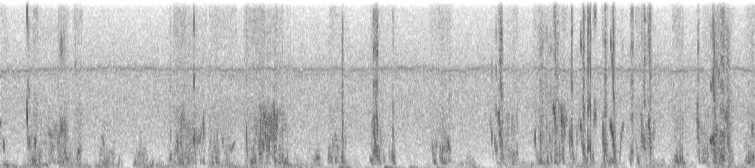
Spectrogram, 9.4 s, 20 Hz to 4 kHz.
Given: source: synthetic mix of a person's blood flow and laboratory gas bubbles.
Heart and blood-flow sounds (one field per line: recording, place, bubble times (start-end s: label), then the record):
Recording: Doppler ultrasound of blood flow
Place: precordium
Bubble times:
0.00-0.08 s: bubbles
0.29-1.03 s: bubbles
2.09-2.58 s: bubbles
2.61-2.95 s: bubbles
3.03-3.74 s: bubbles
4.08-4.35 s: bubbles
4.60-4.96 s: bubbles
5.37-5.66 s: bubbles
6.11-6.48 s: bubbles
6.65-7.46 s: bubbles
7.52-7.81 s: bubbles
7.84-8.21 s: bubbles
8.40-8.58 s: bubbles
8.69-9.18 s: bubbles
9.30-9.45 s: bubbles
From the record:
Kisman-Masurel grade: 333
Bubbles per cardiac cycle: rolling drumbeat, 9 or more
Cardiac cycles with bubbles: 50 to 99%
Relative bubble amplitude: loud (0.450 to 0.775)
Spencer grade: 3 (all of the cardiac periods contain showers or single bubble signals, but not dominating or overriding the cardiac motion signals)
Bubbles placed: anywhere in the cardiac cycle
